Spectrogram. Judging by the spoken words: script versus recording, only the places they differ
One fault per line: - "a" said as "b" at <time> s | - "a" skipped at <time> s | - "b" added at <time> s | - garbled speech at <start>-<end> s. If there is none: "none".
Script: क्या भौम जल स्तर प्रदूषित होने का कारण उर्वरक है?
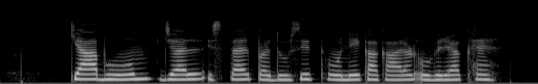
none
